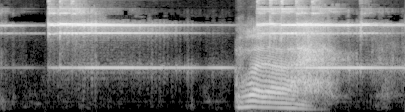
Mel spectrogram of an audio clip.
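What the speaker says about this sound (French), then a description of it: "Le début de la séance avec cette petite cloche." A small bell rings twice at the start of a meditation session, each strike ringing bright and sustained before it fades, and a voice speaks briefly over the second ring.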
